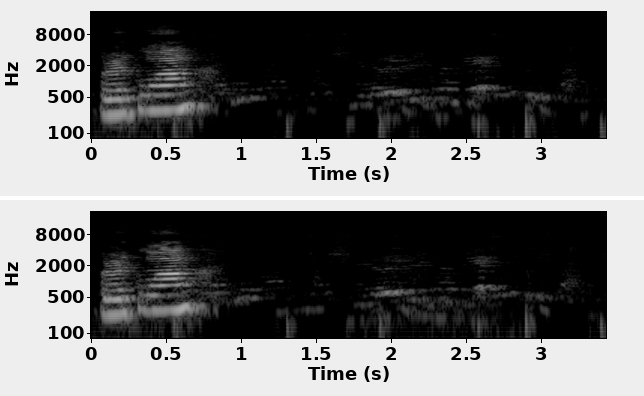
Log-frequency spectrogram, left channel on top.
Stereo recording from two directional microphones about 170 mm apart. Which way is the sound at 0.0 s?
25° left (ahead or behind).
